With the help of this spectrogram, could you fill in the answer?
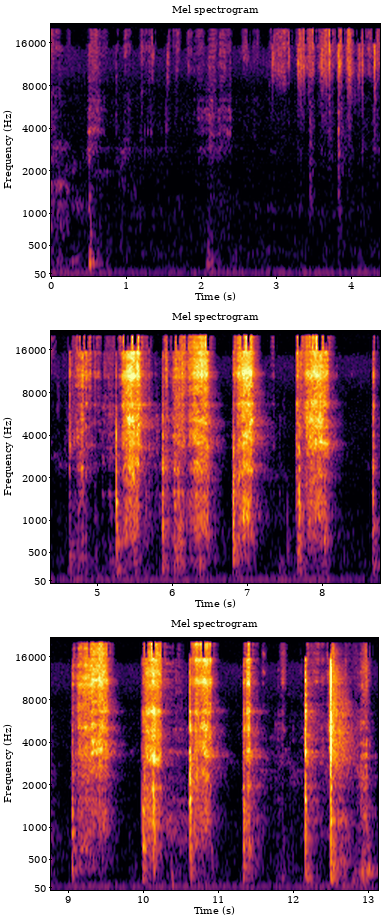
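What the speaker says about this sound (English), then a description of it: "And I will go ahead and rub it out just a little bit more even." Flake pipe tobacco being rubbed out by hand, a dry rasping rustle in repeated strokes that start faint and grow louder and steadier, close up with no talk over it.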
